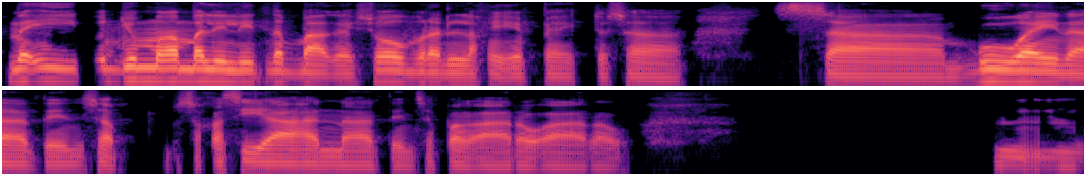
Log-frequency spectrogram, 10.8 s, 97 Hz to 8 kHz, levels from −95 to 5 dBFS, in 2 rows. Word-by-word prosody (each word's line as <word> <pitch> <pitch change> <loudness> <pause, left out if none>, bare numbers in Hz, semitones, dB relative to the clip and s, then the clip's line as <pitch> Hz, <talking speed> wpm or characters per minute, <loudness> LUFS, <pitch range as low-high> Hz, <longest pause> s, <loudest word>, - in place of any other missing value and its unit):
Naipon 125 -1 0
yung 135 -1 +4
mga 125 0 +8
maliliit 120 -2 +4
na 110 - +2
bagay 95 -2 +1
sobrang 110 -3 +1
laking 95 -1 -4
epekto 90 -2 -11
sa, 80 -3 -6 0.4
sa 90 - -2 0.5
buhay 110 +4 +5
natin, 85 -2 -1
sa - - -3 0.3
sa - - -11
kasiyahan 90 -3 0
natin 80 -1 -6
sa - - -15
pang - - -4
araw-araw. 75 -1 -5 1.9
Mm. 80 -2 -13
95 Hz, 115 wpm, -27 LUFS, 80-115 Hz, 1.9 s, mga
